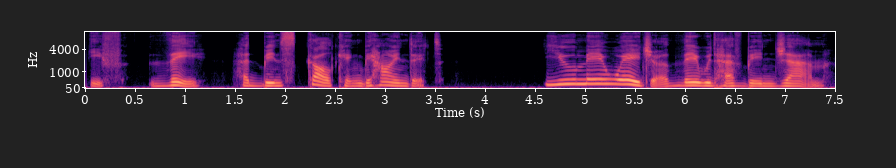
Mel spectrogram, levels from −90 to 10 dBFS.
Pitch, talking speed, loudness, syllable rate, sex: 180 Hz, 120 wpm, -17 LUFS, 3.1 syllables/s, female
